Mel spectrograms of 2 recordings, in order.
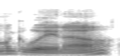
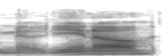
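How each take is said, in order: First: The surname is said with an English pronunciation. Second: The surname is said with an Italian pronunciation.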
